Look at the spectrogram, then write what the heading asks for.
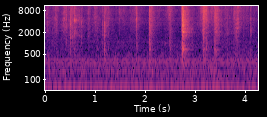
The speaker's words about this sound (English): There's a card I keep seeing as I'm pulling, or should I say shuffling? And I'm curious if it's going to come out.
